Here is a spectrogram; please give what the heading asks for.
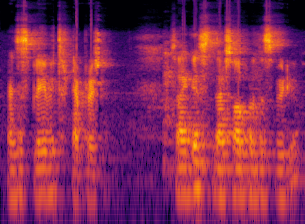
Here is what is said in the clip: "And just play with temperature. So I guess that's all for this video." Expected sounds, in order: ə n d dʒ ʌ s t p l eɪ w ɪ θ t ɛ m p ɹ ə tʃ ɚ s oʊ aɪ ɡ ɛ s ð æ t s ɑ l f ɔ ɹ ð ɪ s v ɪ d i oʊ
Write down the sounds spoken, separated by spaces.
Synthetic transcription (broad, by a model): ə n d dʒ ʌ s p l eɪ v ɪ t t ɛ m p ɹ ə ʃ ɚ s oʊ aɪ ɡ ɛ s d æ t s ɑ l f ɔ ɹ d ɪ s v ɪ d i oʊ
